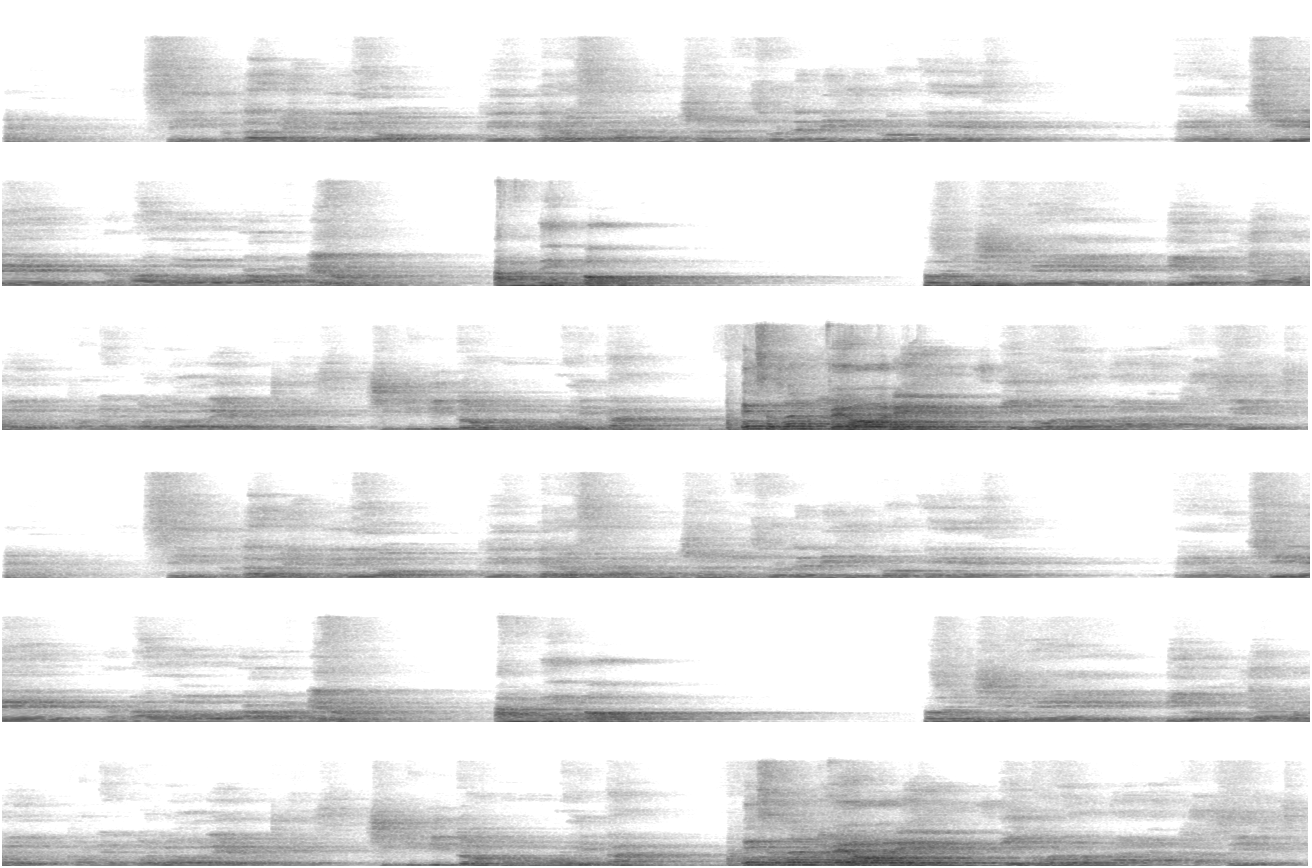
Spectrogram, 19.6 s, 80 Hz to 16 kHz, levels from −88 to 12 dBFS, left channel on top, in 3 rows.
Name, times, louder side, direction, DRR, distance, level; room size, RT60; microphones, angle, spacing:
voice 1, 0.7-2.1 2.4-4.9 5.9-8.3 11.2-16.3 17.0-17.3 18.1-19.5, equal, 5° right, -12 dB, 0.9 m, -30 dB
voice 2, 9.0-9.7 11.1-11.6 16.7-17.9, left 3 dB, 75° left, 1 dB, 0.3 m, -18 dB
2.4 x 2.3 x 2.3 m, 1.4 s
head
